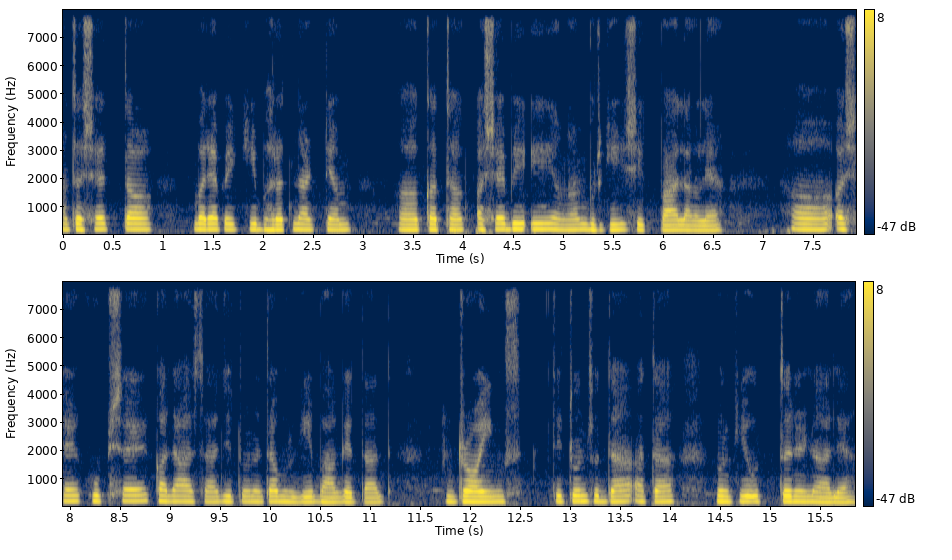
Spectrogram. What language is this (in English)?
Konkani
